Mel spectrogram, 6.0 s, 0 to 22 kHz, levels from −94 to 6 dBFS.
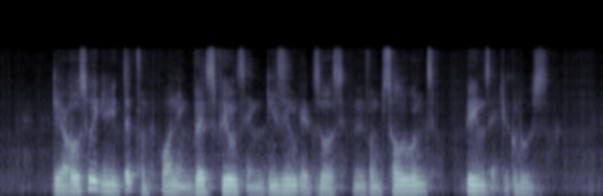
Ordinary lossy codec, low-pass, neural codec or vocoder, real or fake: none; none; codec, 16 kHz, 0.5 kbps, FreqCodec, larger model; fake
